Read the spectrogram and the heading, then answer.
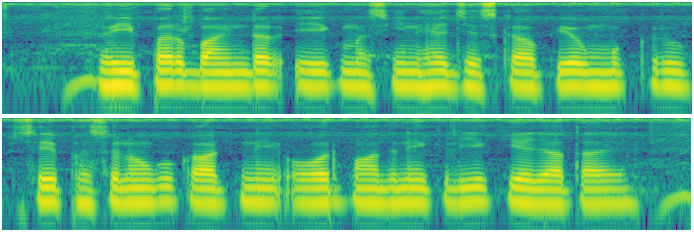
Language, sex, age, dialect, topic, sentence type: Hindi, male, 25-30, Kanauji Braj Bhasha, agriculture, statement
